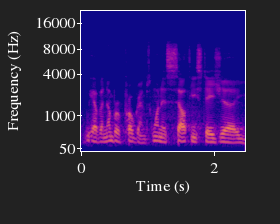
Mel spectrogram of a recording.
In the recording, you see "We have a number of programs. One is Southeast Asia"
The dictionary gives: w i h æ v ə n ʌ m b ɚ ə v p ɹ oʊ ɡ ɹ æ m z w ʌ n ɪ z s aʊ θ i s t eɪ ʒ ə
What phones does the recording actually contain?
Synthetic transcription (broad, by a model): w i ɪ v ə n ʌ m b ɚ ə v p ɹ oʊ ɡ ɹ æ m z w ʌ n ɪ z s aʊ θ i s t eɪ ʒ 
